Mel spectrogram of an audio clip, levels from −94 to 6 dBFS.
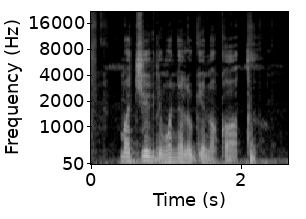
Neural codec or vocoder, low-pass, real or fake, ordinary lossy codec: vocoder, 44.1 kHz, 128 mel bands every 512 samples, BigVGAN v2; none; fake; none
